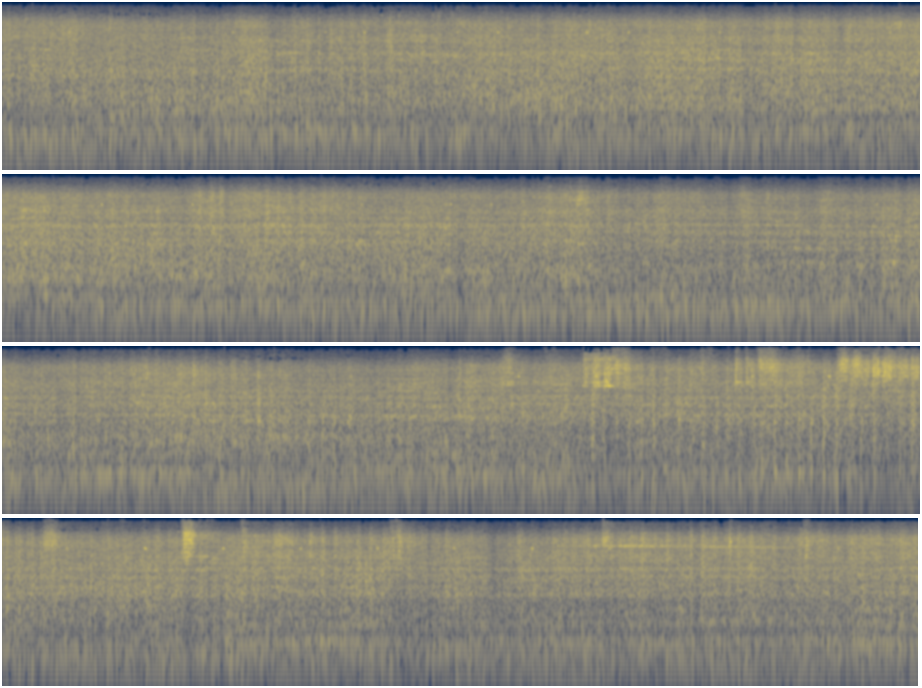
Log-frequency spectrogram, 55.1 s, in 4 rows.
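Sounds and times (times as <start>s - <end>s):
train wheels clickety-clack: 0.0s - 55.0s
high-pitched wheel squeals: 50.2s - 51.3s.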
